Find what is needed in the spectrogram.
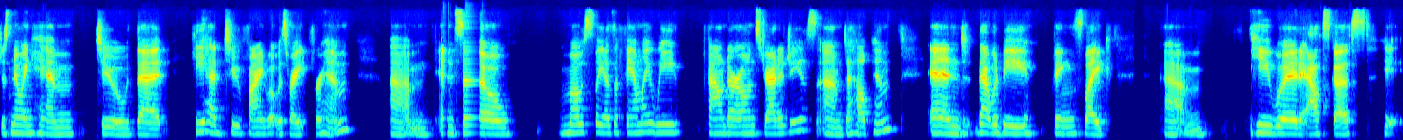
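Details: Adult woman speaking; normal speech.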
